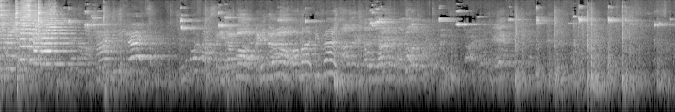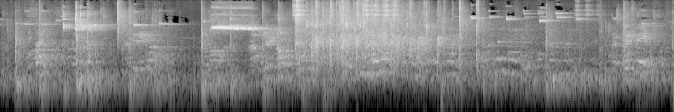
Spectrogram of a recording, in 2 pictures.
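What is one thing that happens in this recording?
A basketball bounces on a hard floor, echoing in a large hall.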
